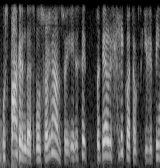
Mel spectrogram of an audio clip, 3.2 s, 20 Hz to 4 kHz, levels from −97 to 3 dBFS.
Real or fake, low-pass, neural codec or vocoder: fake; 3.6 kHz; codec, 16 kHz in and 24 kHz out, 2.2 kbps, FireRedTTS-2 codec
